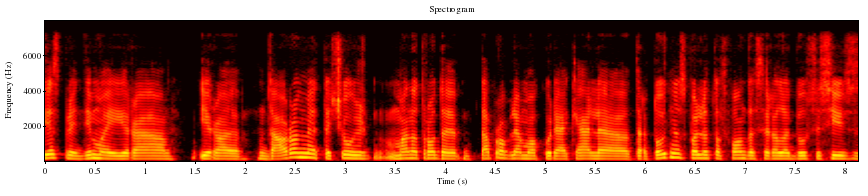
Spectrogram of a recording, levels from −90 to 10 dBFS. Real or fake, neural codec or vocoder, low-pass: fake; codec, 16 kHz, 4.8 kbps, FACodec; 7.2 kHz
